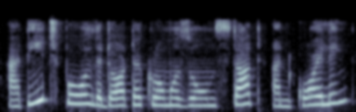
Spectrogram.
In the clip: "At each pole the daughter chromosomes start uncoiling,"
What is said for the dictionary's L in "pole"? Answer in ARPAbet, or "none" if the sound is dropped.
L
